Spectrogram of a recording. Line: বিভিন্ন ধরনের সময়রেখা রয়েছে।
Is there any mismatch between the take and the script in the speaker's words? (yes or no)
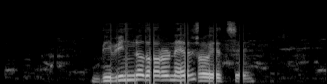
yes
